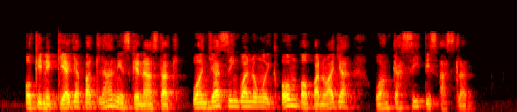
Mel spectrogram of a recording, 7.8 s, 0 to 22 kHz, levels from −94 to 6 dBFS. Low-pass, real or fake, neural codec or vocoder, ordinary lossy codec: 7.2 kHz; real; none; AAC, 48 kbps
